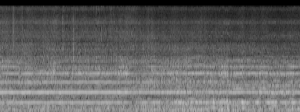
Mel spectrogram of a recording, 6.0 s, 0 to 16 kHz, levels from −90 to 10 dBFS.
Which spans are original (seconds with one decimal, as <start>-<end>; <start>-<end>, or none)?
1.2-2.5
